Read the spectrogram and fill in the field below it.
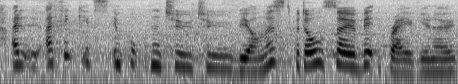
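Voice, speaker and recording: Noticeable background noise sits behind a woman whose fairly high pitch moves in lively intonation. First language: Norwegian. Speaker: economist, chief analyst. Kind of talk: interview. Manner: hesitant, many fillers.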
